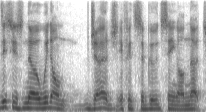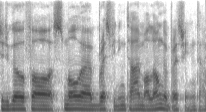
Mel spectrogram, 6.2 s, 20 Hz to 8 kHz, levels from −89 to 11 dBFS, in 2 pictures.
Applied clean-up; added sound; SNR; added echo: none; none; none; none.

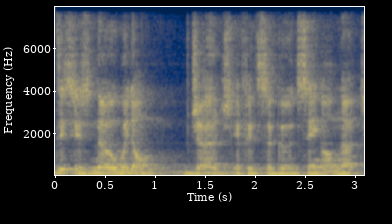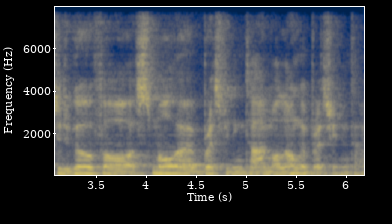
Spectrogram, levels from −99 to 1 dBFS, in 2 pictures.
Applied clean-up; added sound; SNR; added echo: none; none; none; reverberation time 1.3 s.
